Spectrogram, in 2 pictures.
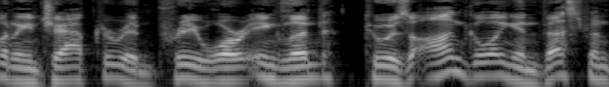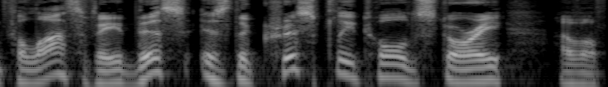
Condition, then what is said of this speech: No condition.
